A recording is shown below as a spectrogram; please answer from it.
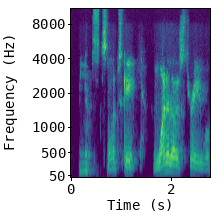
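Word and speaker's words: Selipsky: I can almost guarantee it's going to be Larry Ellison or Thomas Kurian or Adam, how do you pronounce his last name? Slipsky.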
